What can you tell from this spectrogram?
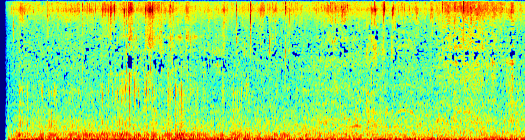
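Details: Calico kitten purring while eating kebab from a hand: a steady low rumbling purr running throughout, with soft licking and chewing clicks on top.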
